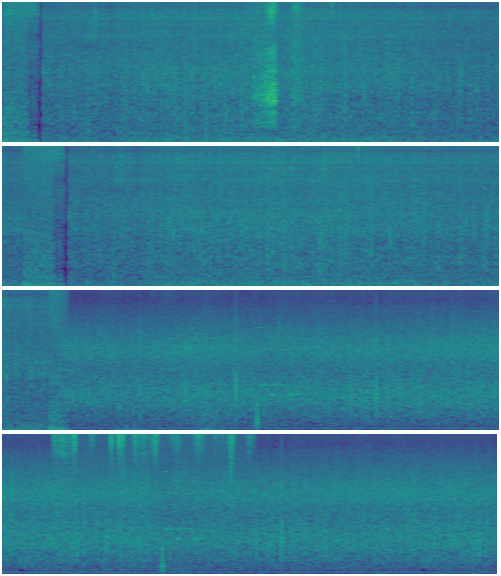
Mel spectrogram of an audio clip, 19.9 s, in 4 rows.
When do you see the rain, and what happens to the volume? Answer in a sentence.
The rain can be heard from 0.0 to 19.8 s, at a steady volume.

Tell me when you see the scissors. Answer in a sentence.
The scissors can be heard from 1.8 to 3.0 s and from 15.4 to 17.4 s.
